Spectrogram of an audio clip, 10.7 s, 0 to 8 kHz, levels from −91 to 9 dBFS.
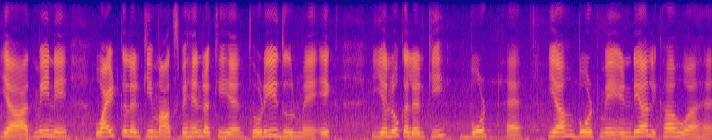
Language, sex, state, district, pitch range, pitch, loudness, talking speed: Hindi, female, Bihar, Begusarai, 230-270 Hz, 250 Hz, -18 LUFS, 150 wpm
